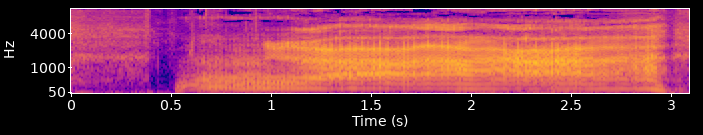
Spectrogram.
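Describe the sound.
A human voice imitates a creature's dying scream, a sustained, strained groaning cry about two and a half seconds long, loud, rising in intensity before cutting off abruptly.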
